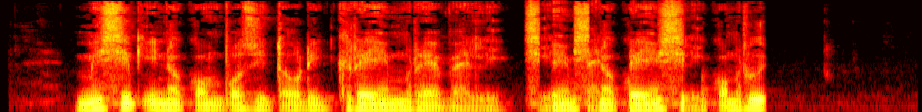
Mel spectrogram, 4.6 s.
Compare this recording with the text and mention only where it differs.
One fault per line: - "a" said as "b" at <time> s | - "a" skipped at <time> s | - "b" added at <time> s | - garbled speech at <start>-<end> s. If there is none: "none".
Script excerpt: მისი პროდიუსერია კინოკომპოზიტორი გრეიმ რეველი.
- "პროდიუსერია" skipped at 0.7 s
- garbled speech at 2.6-3.8 s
